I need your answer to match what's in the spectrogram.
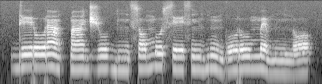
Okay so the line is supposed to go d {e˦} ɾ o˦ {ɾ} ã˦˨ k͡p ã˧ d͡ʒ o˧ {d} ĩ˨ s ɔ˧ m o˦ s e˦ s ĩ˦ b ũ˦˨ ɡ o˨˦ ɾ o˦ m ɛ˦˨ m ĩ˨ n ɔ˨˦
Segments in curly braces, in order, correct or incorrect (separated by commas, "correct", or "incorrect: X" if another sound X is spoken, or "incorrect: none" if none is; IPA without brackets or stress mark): incorrect: e˧, correct, incorrect: ɡ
